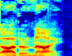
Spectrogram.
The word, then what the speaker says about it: Adonai: come in this world the name is written yve and pronounced Adonai while in the world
